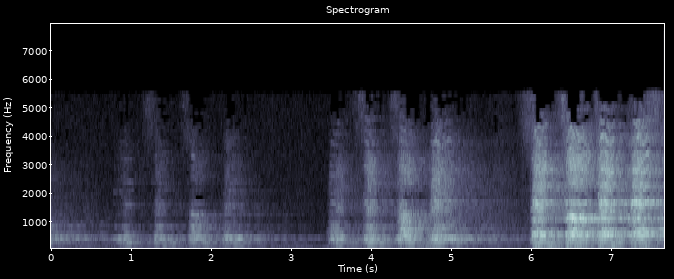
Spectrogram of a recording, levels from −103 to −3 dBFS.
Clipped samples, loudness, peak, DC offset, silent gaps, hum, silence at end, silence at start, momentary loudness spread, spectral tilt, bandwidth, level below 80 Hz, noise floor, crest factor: under 0.1%; -31 LUFS; -12 dBFS; under 0.1%; none; none; 0 s; 0 s; 24 LU; -7 dB/octave; 5.8 kHz; -70 dBFS; -66 dBFS; 22 dB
